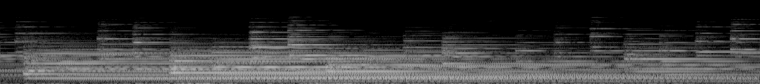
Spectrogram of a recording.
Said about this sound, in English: If you live, work, or study anywhere near the old campus of Yale University in New Haven, Connecticut, you get used to the sound of bells. They're coming from Harkness Tower, a campus landmark, and they're actually an instrument called the carillon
